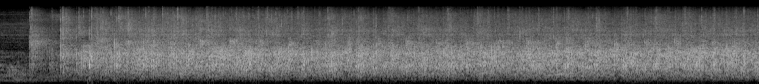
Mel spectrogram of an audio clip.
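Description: Audience in a decorated hall at a celebration of forty years of political life in Estaimpuis, applauding with dense, sustained clapping that starts abruptly and holds steady and loud throughout.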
